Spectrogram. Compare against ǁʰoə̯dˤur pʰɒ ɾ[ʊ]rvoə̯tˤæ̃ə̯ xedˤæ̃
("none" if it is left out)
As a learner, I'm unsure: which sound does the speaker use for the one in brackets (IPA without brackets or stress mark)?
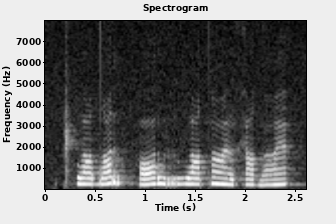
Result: u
